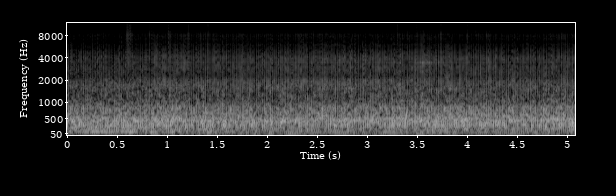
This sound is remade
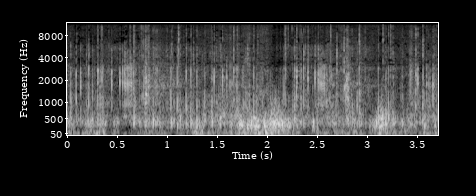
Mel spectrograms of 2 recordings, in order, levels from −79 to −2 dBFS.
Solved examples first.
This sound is remade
